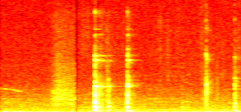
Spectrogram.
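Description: A knife cuts into a cake.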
